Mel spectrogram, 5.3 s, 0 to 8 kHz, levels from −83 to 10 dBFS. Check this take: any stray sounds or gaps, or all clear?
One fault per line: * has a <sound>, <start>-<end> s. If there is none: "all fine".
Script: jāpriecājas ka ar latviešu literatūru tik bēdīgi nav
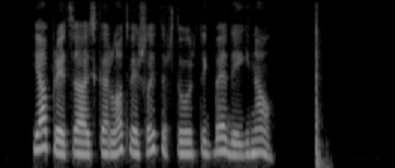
* has a thud, 4.2-4.4 s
